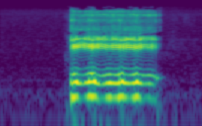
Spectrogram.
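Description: A single loud goat bleat, lasting just over half a second with a wavering, quavering tone, heard alone.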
